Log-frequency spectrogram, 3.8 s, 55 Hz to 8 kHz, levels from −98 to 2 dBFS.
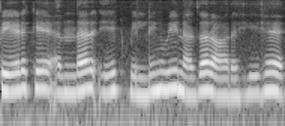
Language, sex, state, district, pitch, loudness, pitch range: Hindi, female, Jharkhand, Ranchi, 215 Hz, -14 LUFS, 200-230 Hz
